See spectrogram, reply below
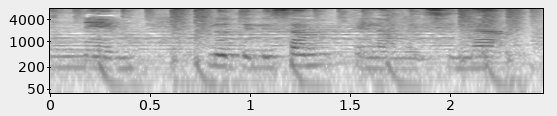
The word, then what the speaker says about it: neem: Y esta fruta es utilizada en la medicina ayurvédica, se escribe N-E-E-M, NEM, ¿ok?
